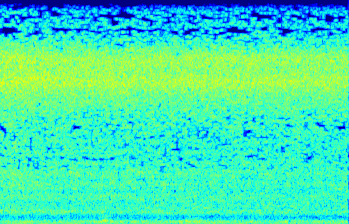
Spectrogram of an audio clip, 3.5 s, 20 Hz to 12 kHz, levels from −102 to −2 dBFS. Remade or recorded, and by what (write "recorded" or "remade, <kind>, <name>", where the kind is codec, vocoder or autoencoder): recorded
